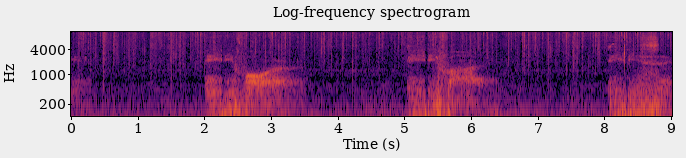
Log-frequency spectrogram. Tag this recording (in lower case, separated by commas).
fire crackling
